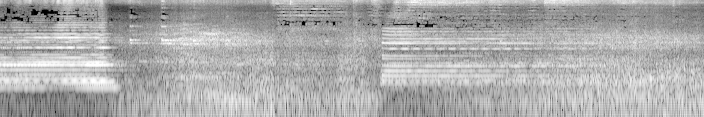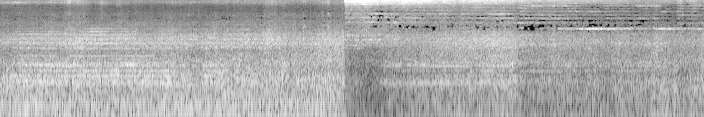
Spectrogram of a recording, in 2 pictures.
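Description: Freight train passing close by. The lead CSX diesel locomotive's horn sounds a chord that cuts off about two seconds in. A long string of freight cars then rolls past, wheels rumbling and clacking on the rails, with held tones rising over the rumble at intervals.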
